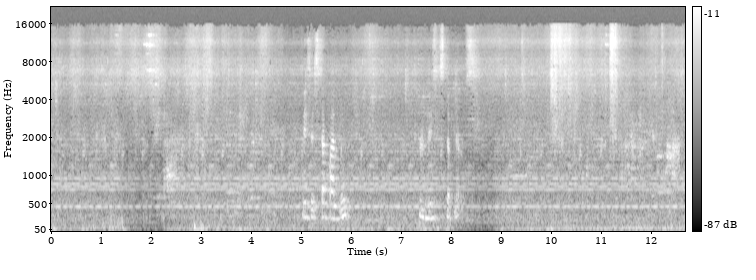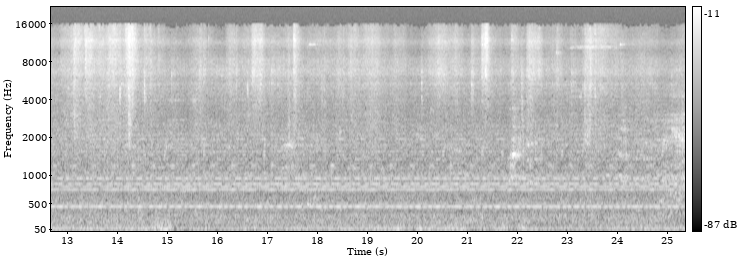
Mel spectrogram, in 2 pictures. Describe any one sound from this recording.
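Silk fabric rustles as it is unfolded and handled.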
